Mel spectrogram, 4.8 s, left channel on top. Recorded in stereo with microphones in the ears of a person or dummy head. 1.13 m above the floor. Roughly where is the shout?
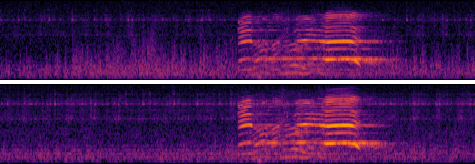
Centre.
